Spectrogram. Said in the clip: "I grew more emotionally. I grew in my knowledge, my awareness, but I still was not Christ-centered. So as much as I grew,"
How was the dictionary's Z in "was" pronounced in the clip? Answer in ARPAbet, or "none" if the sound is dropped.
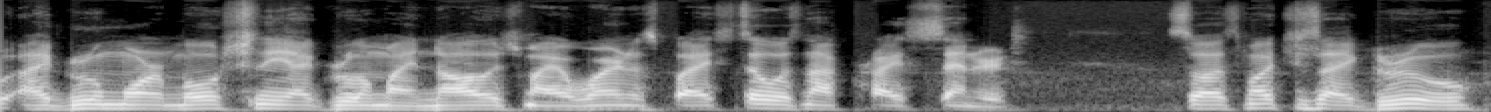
Z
